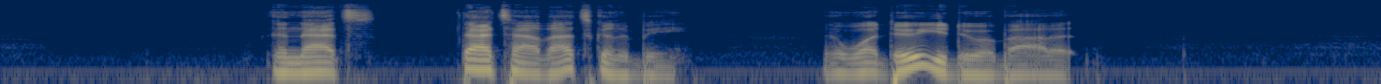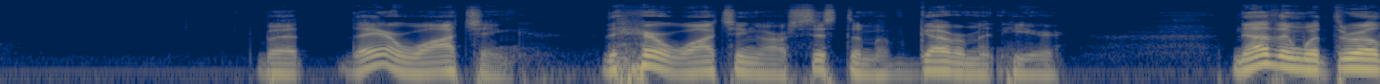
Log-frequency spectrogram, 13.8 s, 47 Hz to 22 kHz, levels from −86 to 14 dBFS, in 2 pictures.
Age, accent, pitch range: 40-59, American, 85-135 Hz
